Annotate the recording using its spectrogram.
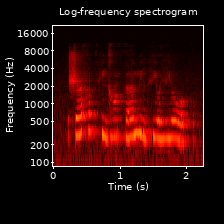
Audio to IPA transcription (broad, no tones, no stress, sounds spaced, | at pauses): ʃ ɜ h ɜ k fʲ ẽ ɡ ɣ ɔ̃ θ ɜ mʲ õ ɡ fʲ oː vʲ oː k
